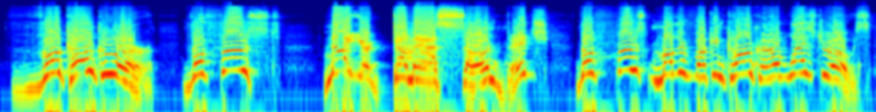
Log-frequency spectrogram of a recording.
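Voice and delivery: high, loud, outraged mock declaration; over-the-top indignant yelling; hammed-up shout. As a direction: proclaim it with exaggerated fury, drawing out key words. Acted outraged correction in retold argument.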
